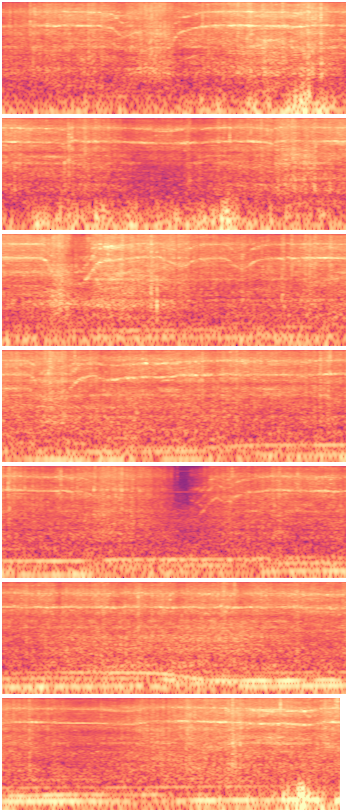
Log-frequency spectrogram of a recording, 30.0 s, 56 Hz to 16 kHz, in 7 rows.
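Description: Electric motor and shaft-driven drivetrain of a Tamiya TT-01D RC drift car whining, the pitch rising and falling again and again as the throttle is worked. A steady low rumble runs underneath.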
